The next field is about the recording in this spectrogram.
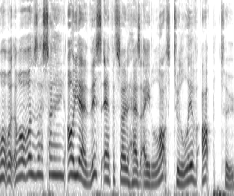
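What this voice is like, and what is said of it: Usual voice. Nothing is said of it.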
